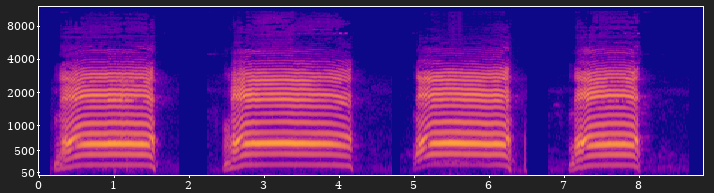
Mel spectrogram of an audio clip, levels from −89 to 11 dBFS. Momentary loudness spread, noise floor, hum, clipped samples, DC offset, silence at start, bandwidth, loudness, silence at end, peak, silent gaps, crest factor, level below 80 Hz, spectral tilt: 12 LU; -69 dBFS; none; under 0.1%; under 0.1%; 0.2 s; 8.4 kHz; -14 LUFS; 0.85 s; -2 dBFS; 2.19-2.23 s; 14 dB; -76 dBFS; -3 dB/octave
